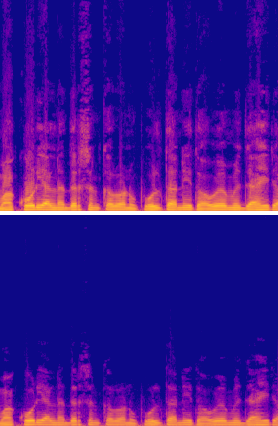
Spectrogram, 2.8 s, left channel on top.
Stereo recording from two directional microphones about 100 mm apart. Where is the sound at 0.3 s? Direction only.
30° left (ahead or behind).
